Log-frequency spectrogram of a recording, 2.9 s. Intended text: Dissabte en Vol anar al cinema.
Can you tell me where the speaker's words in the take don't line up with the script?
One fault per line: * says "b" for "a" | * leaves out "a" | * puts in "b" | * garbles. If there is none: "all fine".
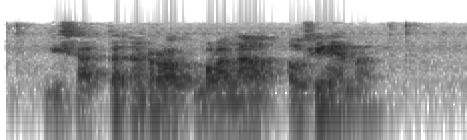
* puts in "Roc"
